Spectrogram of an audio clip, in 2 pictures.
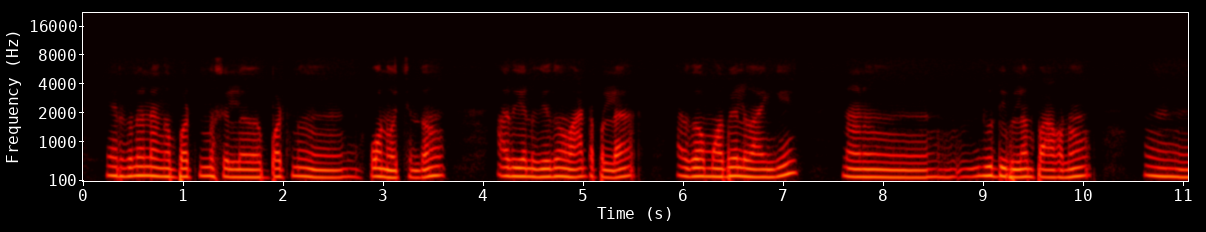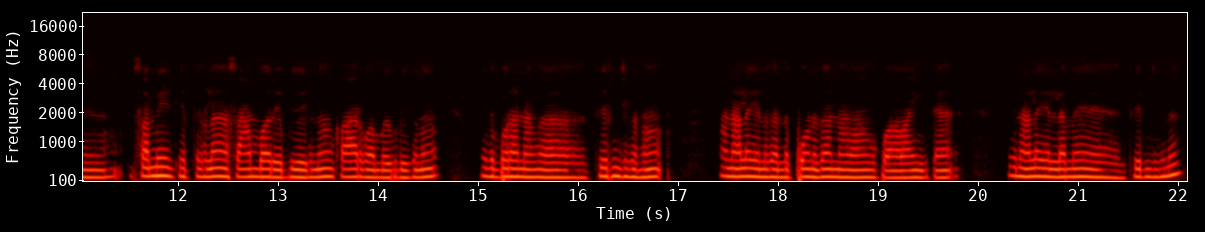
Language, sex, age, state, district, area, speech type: Tamil, female, 60+, Tamil Nadu, Tiruvannamalai, rural, spontaneous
